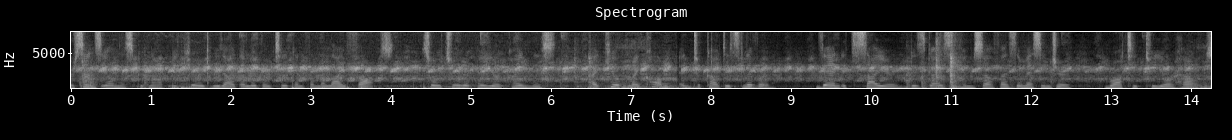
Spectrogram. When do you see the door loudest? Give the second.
11 s.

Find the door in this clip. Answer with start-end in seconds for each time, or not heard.
0.1-1.1, 5.9-6.8, 10.4-12.3.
